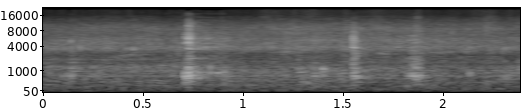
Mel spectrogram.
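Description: Hilsa fish pieces rubbed with turmeric and salt fry in oil with a soft steady sizzle, broken by a few sharp stirring scrapes or clinks close by, with no talk.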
